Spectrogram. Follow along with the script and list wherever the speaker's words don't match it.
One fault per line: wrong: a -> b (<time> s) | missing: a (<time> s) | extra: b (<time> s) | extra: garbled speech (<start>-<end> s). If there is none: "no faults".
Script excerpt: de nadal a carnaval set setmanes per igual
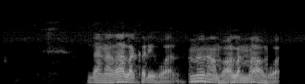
missing: carnaval set setmanes (1.4 s)
extra: garbled speech (1.9-2.8 s)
